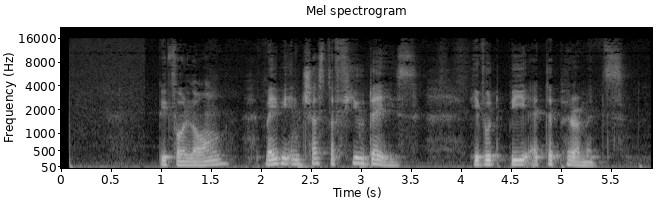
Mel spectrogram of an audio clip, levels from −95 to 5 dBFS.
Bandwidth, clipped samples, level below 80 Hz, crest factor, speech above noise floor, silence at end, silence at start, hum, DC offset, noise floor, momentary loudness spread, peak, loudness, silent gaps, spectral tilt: 16 kHz; under 0.1%; -50 dBFS; 18 dB; 26 dB; 0.1 s; 0.1 s; none; under 0.1%; -54 dBFS; 17 LU; -12 dBFS; -29 LUFS; none; -6 dB/octave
